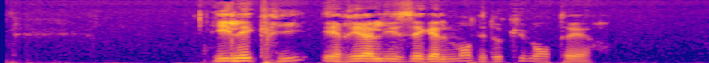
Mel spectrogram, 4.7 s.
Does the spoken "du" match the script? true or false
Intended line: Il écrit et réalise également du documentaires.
false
